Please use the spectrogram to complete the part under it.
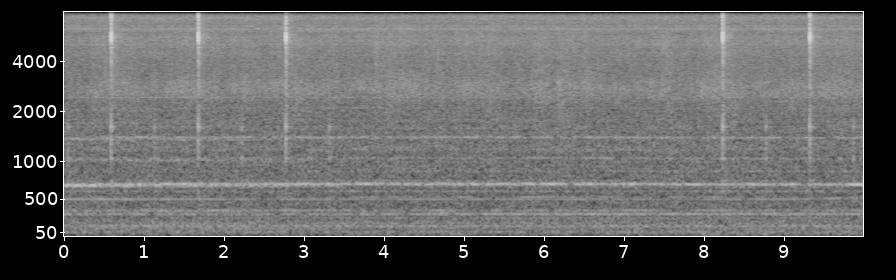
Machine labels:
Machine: valve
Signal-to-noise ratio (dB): -6 dB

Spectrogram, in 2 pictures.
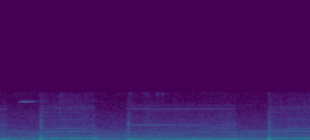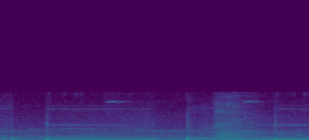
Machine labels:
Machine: slide rail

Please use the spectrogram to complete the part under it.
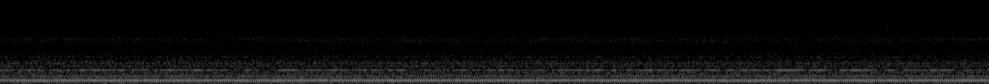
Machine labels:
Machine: pump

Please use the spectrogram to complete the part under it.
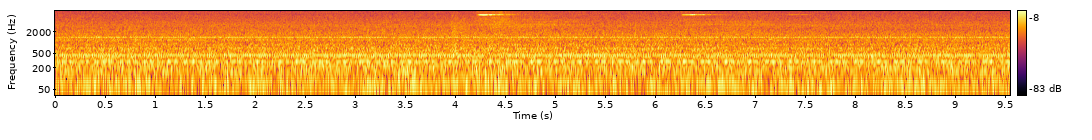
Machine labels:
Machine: fan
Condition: abnormal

